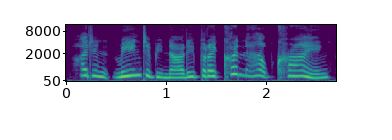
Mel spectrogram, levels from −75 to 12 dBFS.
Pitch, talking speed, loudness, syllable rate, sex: 295 Hz, 245 wpm, -15 LUFS, 4.9 syllables/s, female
